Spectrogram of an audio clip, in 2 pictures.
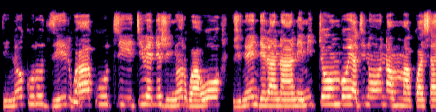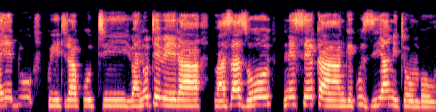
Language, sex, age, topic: Ndau, male, 36-49, health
